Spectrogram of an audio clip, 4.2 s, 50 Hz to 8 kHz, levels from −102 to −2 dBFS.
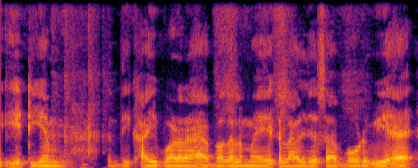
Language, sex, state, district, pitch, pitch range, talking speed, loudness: Hindi, male, Jharkhand, Deoghar, 90 Hz, 85-90 Hz, 185 wpm, -21 LUFS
